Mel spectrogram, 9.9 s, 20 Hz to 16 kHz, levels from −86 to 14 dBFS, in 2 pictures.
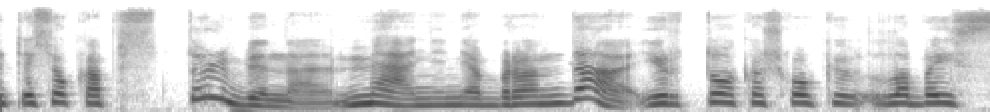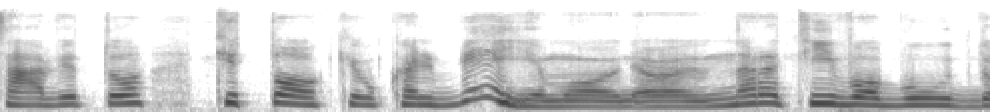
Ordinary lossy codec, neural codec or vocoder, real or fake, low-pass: Opus, 24 kbps; none; real; 10.8 kHz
